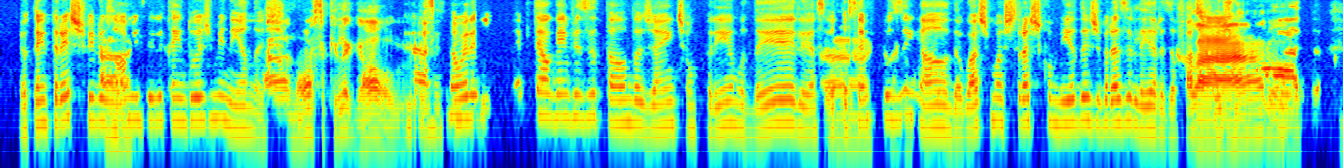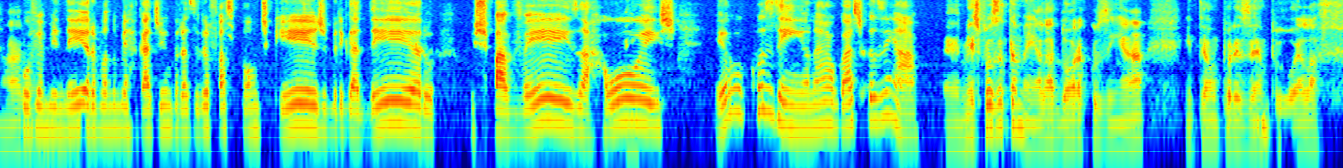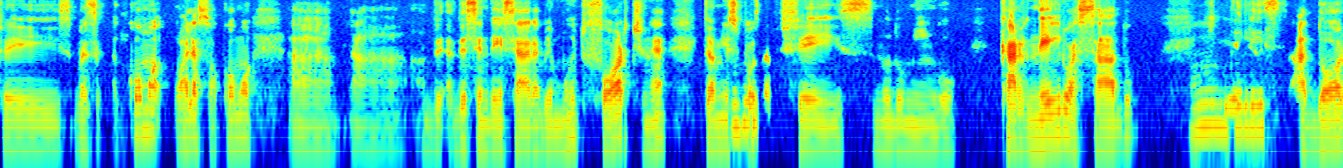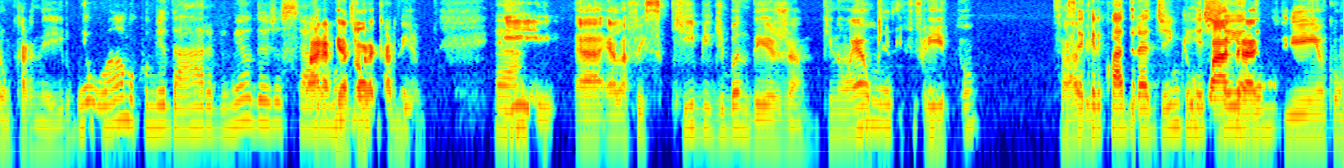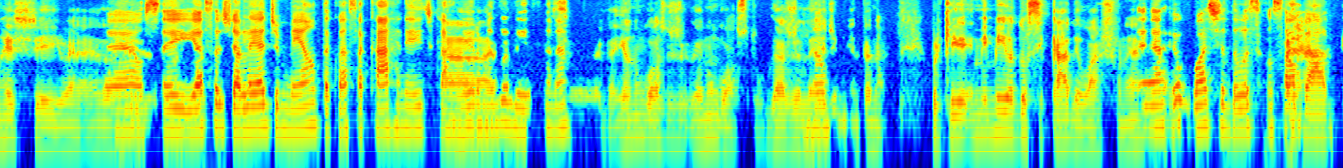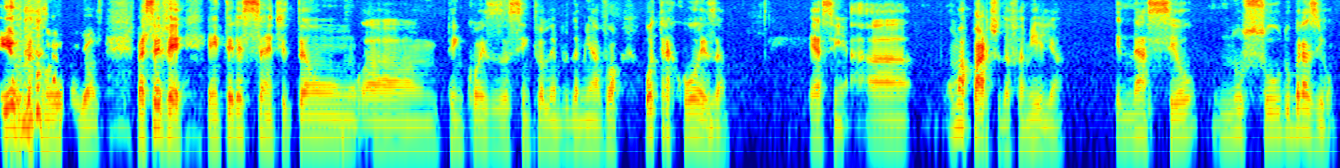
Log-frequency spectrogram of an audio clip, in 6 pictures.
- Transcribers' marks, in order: static; distorted speech; tapping; unintelligible speech; unintelligible speech; unintelligible speech; chuckle; laugh
- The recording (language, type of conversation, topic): Portuguese, unstructured, Como a comida pode contar histórias de famílias e tradições?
